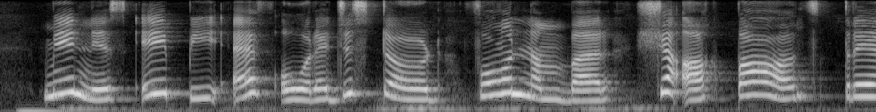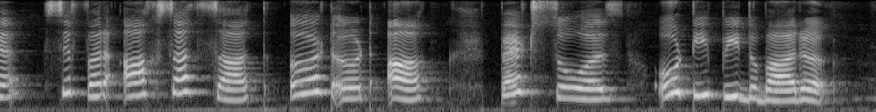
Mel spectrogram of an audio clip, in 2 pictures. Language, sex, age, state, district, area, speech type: Kashmiri, female, 18-30, Jammu and Kashmir, Budgam, rural, read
